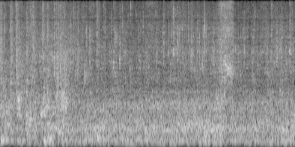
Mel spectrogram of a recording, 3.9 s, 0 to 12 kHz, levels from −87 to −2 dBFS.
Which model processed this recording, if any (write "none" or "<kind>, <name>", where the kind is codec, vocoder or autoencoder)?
vocoder, BigVGAN v2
